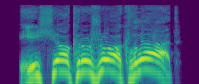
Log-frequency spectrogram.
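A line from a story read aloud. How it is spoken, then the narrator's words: Yelling. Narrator (Russian): заорал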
